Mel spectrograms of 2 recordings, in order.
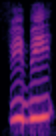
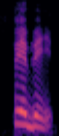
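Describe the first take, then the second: First: Phoebe as "FEE-bee"; correct pronunciation. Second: Phoebe as "fih-bee"; short lax vowel at the start of Phoebe; wrong pronunciation. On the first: Teacher sums up for children, Phoebe as "FEE-bee". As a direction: clear EE sound at the start of Phoebe. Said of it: "So it's Phoebe". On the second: Teacher shows what to avoid, Phoebe as "fih-bee". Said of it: "not Phoebe". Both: Shown as a demonstration.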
